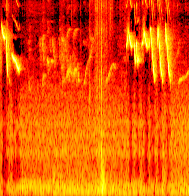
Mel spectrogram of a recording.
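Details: Excited male yellow-fronted canary giving a short high chirped phrase, then near silence broken by one soft tap, then a fast rhythmic burst of seven or eight bright descending notes.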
